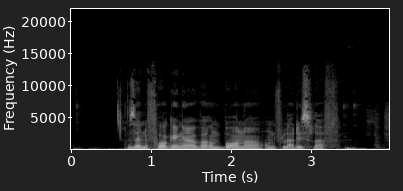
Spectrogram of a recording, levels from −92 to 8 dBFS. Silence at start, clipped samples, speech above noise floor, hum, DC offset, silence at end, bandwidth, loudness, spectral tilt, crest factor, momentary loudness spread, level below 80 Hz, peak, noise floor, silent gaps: 0.55 s; under 0.1%; 32 dB; none; under 0.1%; 0.3 s; 12.5 kHz; -36 LUFS; -5.5 dB/octave; 18 dB; 15 LU; -50 dBFS; -18 dBFS; -67 dBFS; none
